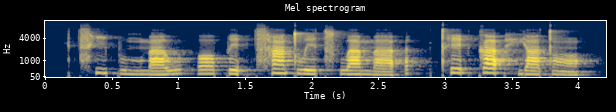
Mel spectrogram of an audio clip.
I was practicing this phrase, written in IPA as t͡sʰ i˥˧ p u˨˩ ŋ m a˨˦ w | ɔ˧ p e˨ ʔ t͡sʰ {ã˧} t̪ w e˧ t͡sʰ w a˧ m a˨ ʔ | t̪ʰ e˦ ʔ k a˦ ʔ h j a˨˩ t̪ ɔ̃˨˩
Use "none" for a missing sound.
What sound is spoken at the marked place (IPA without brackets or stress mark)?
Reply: ã˦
